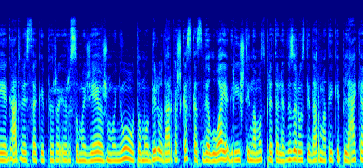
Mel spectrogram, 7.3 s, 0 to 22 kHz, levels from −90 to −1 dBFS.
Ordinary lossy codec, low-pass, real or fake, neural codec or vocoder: AAC, 64 kbps; 14.4 kHz; real; none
